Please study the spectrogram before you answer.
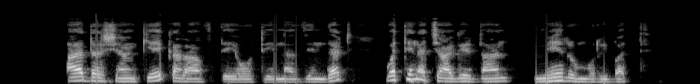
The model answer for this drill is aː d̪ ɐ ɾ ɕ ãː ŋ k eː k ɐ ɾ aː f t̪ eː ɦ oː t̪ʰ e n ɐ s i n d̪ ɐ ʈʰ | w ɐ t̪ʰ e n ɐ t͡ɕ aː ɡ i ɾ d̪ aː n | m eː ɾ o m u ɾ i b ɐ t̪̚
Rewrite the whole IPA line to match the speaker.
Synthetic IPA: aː d̪ ɐ ɾ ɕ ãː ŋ k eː k ɐ ɾ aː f t̪ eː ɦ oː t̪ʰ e n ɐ z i n d̪ ɐ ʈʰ | w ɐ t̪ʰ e n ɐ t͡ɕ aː ɡ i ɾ d̪ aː n | m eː ɾ o m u ɾ i b ɐ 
